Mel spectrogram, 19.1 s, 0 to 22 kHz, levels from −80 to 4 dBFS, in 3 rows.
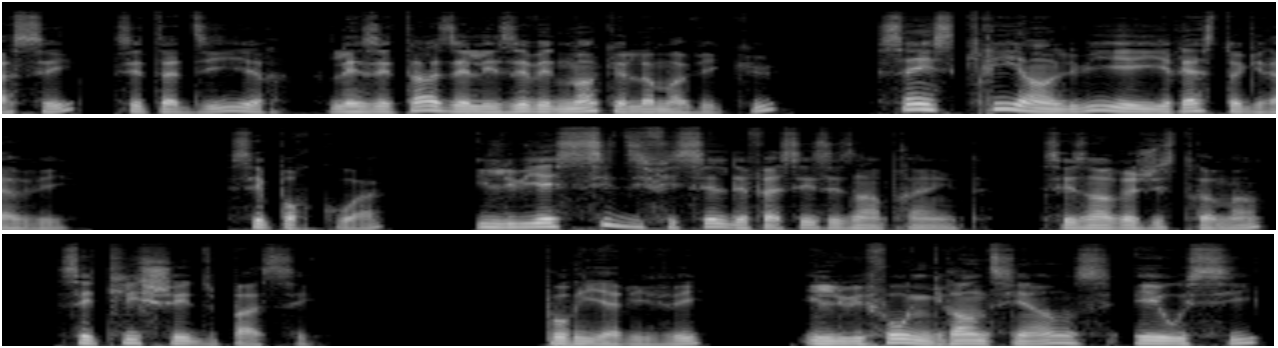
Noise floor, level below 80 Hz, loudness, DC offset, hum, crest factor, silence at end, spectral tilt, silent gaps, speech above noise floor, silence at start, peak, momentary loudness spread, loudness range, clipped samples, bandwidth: under -90 dBFS; -48 dBFS; -26 LUFS; under 0.1%; none; 18 dB; 0.1 s; -5.5 dB/octave; 0.41-0.55 s, 3.97-4.33 s, 6.83-7.50 s, 8.32-8.71 s, 11.33-11.55 s, 12.71-12.99 s, 14.38-15.42 s, 16.29-16.67 s; over 65 dB; 0 s; -8 dBFS; 13 LU; 5 LU; under 0.1%; 15.5 kHz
